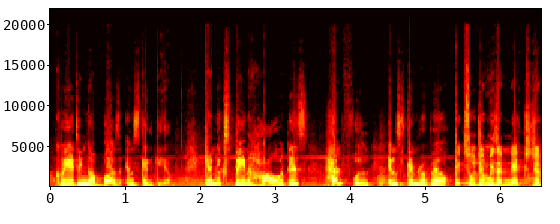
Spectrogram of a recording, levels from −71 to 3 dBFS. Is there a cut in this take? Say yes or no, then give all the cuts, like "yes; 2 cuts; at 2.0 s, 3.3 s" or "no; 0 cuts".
no; 0 cuts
